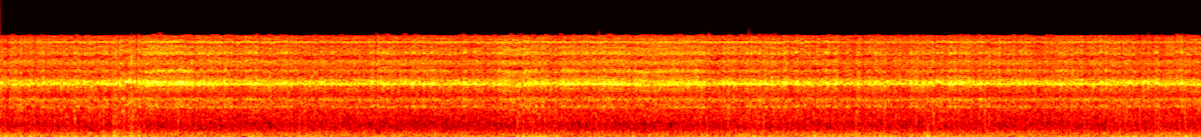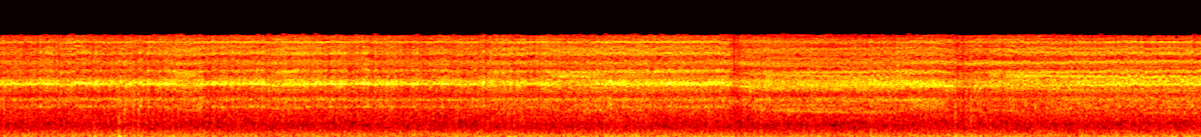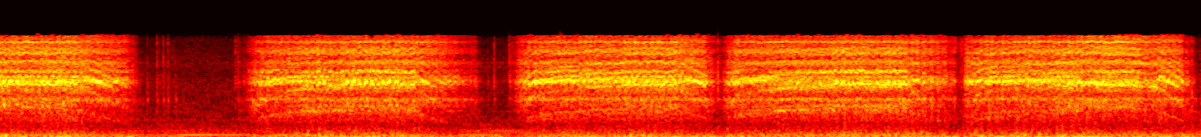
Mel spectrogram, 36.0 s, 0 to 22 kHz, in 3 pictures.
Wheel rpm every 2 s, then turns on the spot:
240, 240, 230, 230, 240, 230, 230, 230, 230, 220, 220, 210, 120, 110, 80, 150, 150, 180.
none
